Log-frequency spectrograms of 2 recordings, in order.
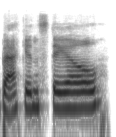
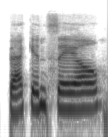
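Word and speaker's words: Beckinsale: so I picked Kate beckinsdale um I think I mispronounced her name back in sale there we go yeah yeah there's no D in there um so I just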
